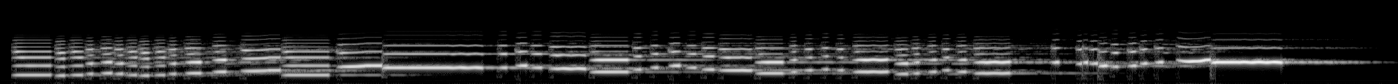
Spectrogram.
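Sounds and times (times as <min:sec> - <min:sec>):
violin lead melody: 0:00.0 - 0:13.6.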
